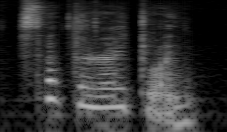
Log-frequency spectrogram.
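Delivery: asks up high, as if someone else; a high doubtful voice asking; high mock question. Checking her game choice.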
